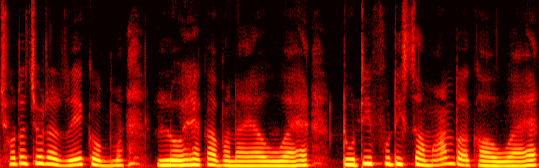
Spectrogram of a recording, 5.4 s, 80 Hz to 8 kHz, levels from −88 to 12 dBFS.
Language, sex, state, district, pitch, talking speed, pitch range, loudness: Hindi, male, Jharkhand, Garhwa, 240 Hz, 165 wpm, 220-280 Hz, -15 LUFS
